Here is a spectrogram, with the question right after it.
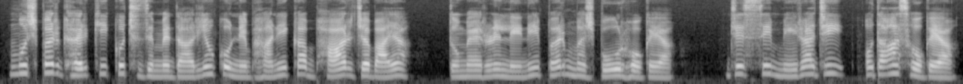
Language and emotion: Hindi, sad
